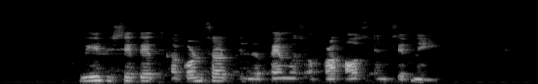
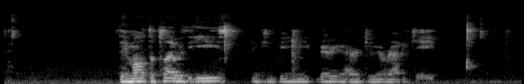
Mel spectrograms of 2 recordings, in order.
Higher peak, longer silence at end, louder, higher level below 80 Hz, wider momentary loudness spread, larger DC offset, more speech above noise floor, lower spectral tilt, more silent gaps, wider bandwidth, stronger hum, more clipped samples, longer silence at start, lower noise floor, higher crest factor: second, -8 dBFS vs -4 dBFS; first, 1 s vs 0.4 s; about the same, -27 LUFS vs -26 LUFS; second, -68 dBFS vs -50 dBFS; second, 10 LU vs 18 LU; neither; first, 45 dB vs 28 dB; about the same, -7 dB/octave vs -6 dB/octave; neither; second, 7.6 kHz vs 11 kHz; neither; neither; first, 0.8 s vs 0.1 s; first, -72 dBFS vs -53 dBFS; about the same, 20 dB vs 22 dB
